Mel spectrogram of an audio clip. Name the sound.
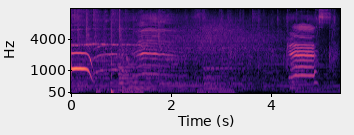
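audience applause and cheering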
